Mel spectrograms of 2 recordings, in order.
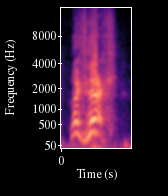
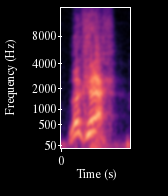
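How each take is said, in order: First: High shouted gibberish; alien shout. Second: Alien shout. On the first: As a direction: bark the alien word out. Mock alien shout repeated. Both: Acted.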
